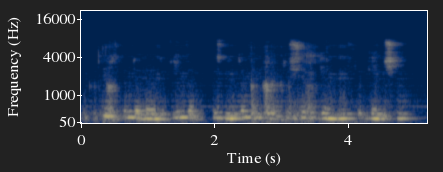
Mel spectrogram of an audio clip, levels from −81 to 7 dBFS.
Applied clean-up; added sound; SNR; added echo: neural separator model SepFormer DNS4.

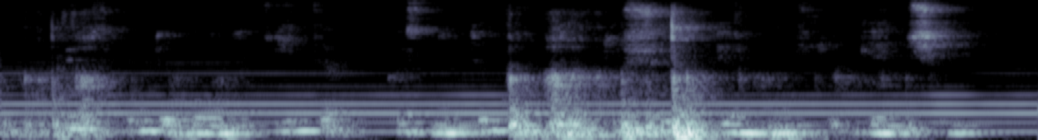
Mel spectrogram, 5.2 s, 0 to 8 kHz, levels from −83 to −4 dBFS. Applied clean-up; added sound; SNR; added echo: none; Wind instrument, woodwind instrument; 15 dB; reverberation time 0.5 s.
